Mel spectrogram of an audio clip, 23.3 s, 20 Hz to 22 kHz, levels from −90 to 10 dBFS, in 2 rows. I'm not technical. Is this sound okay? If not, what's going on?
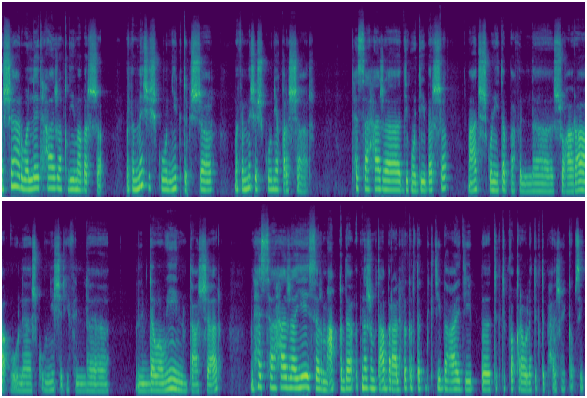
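Yes, it's fine; nothing in this recording is wrong.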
